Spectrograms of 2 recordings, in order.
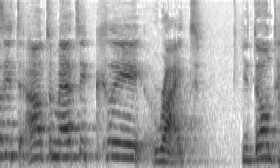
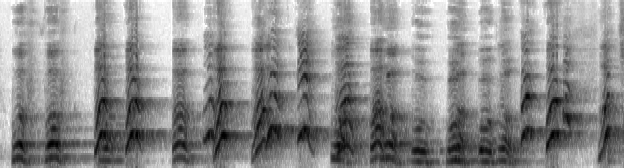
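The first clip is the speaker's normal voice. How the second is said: alternating dog barks; 9 semitones higher, 11 dB louder than usual. Shown as a demonstration. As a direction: switch between big dog and tiny dog. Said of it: "Jump in between".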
